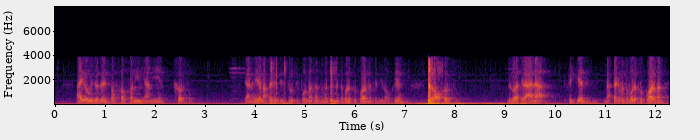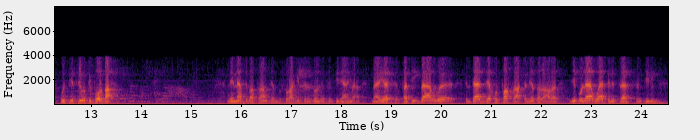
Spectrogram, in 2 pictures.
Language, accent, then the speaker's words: Arabic; Alexandria, Alexandria Governorate, Egypt; now in Cairo, Egypt; احنا اساسا من اسكندريه انا عايش في القاهره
